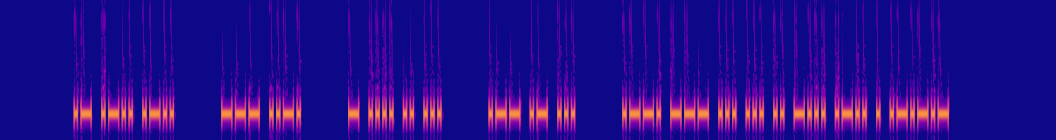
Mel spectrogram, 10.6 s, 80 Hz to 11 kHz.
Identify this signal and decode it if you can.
Morse code, heard as a keyed tone, about 36 wpm, 700 Hz. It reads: ALL OF THIS WAS POSSIBLE.
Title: 2x Word-Spacing - Sentences from Top 500 Words - 35wpm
